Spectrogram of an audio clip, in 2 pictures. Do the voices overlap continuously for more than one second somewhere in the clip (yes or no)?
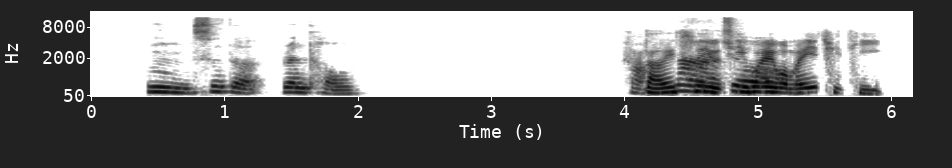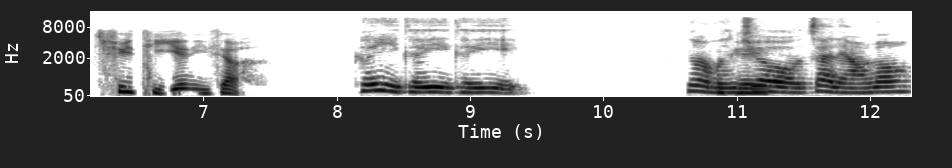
yes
